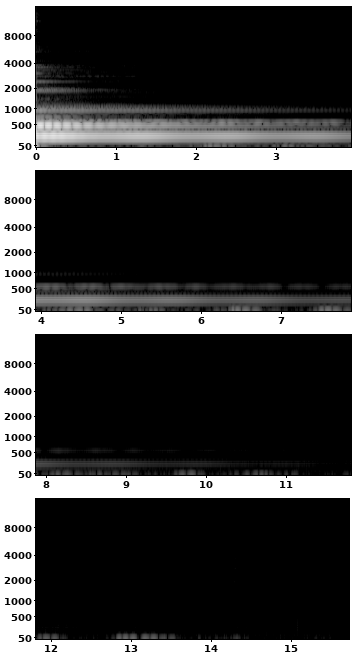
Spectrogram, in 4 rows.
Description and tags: Gong (Vietnam, small) 02
Vietnamese gong about 30cm ⌀. Recorded with an Oktava MK-012-01.
gong, metal, percussion, Vietnam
